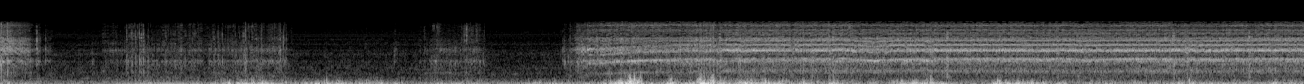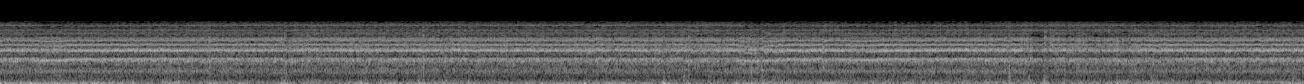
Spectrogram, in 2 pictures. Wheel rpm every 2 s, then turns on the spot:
40, 10, 10, 150, 160, 160, 160, 160, 160, 160, 160, 160, 160.
0-4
